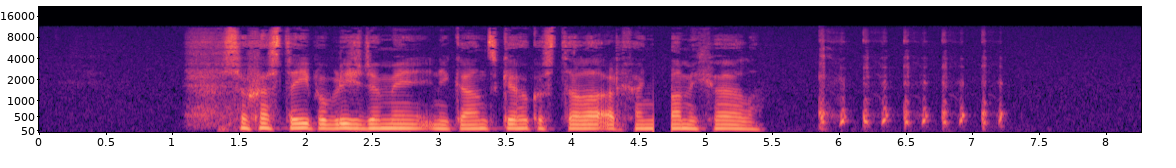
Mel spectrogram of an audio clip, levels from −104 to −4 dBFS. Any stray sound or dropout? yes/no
yes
